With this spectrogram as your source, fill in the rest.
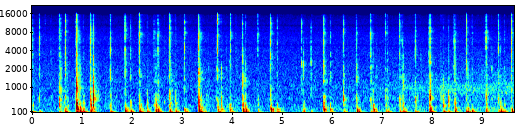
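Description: Long white-painted nails and fingertips tap and type on the black plastic keys of a laptop keyboard, whose hollow key caps sit on a thin chassis. About 38 quick, dry clicks and clacks come in an uneven typing rhythm, each with a soft low thump underneath and a brief bright tick from the nails. Every hit dies away almost at once.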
